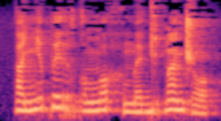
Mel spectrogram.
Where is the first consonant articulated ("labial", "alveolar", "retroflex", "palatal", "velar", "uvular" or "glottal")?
palatal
